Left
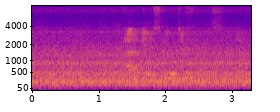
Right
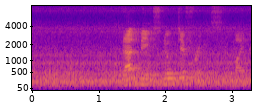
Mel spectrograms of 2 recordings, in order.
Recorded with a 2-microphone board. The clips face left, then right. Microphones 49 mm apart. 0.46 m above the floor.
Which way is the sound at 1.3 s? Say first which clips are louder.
Right 4 dB; 55° right (ahead or behind).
